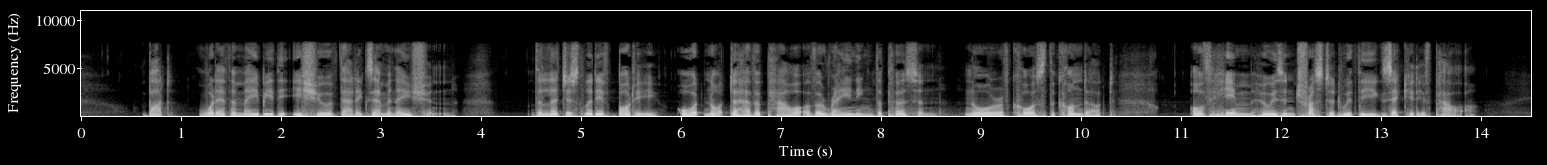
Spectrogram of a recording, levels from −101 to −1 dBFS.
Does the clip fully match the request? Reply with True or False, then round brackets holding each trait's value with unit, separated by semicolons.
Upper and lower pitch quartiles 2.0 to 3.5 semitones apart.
False (5.1 semitones)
